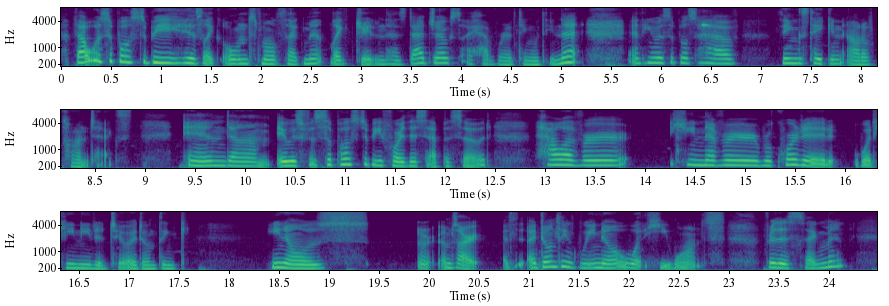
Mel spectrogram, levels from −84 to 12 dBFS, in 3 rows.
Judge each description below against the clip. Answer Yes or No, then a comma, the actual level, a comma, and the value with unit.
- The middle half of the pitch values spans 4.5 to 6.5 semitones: No, average, 4.0 semitones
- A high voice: Yes, high, 225 Hz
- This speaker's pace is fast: No, average, 175 wpm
